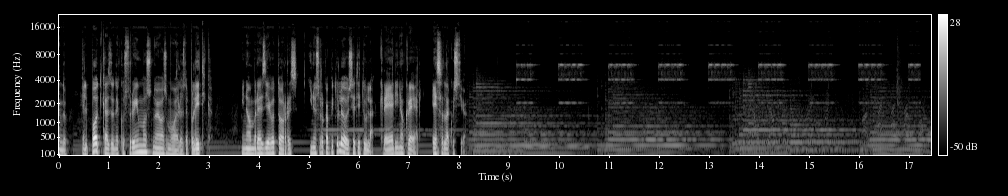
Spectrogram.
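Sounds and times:
speech: 0.0 - 8.4
phone ringing with bright high beeping alerts: 9.2 - 17.3
loud continuous musical bed: 9.2 - 17.4.

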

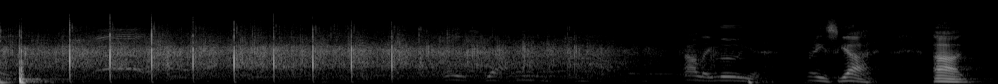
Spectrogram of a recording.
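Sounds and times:
audience clapping hands in a rhythmic beat: 0.0 - 7.5
speech: 8.2 - 9.8.

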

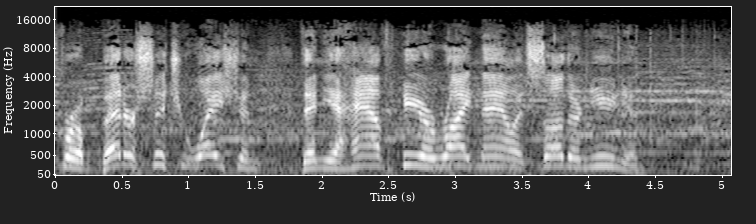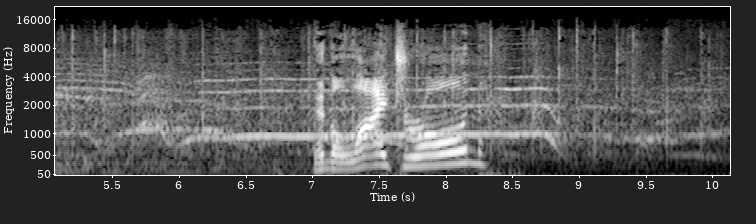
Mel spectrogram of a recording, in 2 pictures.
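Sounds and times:
speech: 0.0 - 4.5, 7.0 - 8.4
grandstand crowd cheering: 0.0 - 10.1
grandstand crowd handclaps: 3.9 - 10.1.

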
